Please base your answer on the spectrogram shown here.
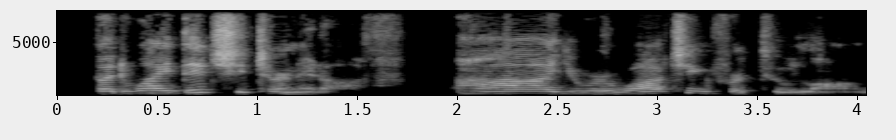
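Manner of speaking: put-on teddy bear voice. Answering an upset best friend after mommy turned it off, bear voice. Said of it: "I suddenly go into my bear voice".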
